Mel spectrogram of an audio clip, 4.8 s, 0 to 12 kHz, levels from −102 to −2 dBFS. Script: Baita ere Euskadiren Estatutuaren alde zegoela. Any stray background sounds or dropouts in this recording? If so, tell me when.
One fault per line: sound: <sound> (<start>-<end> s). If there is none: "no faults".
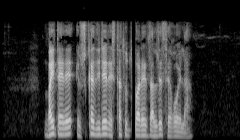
sound: dropout (2.6-2.7 s)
